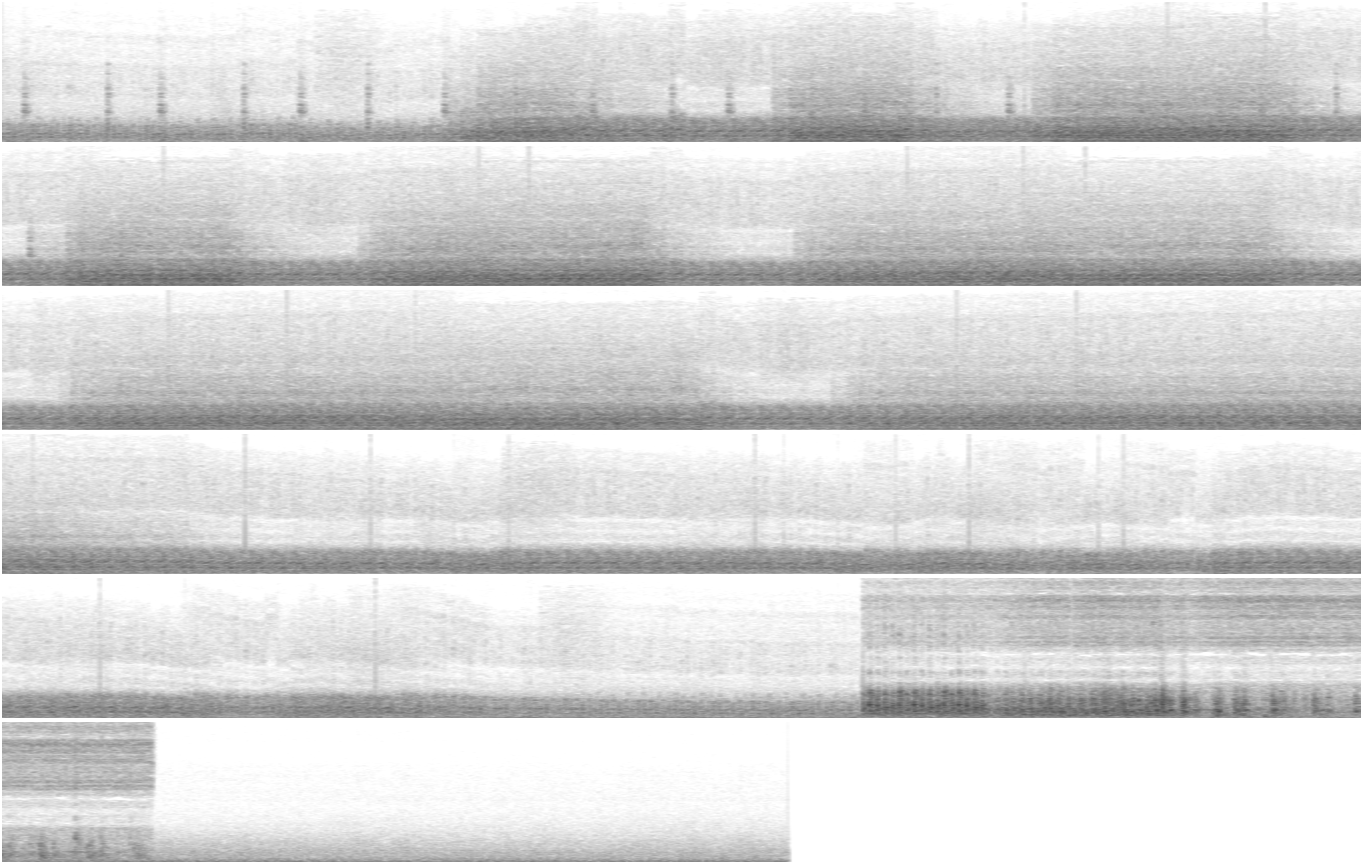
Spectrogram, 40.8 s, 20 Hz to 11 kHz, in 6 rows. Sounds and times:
Medium engine (mid frequency): 0.0s - 34.8s
Whir: 0.0s - 34.8s.

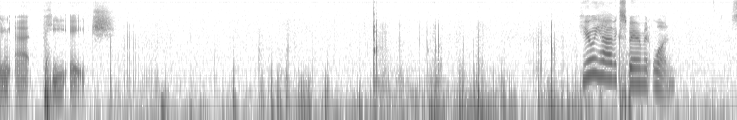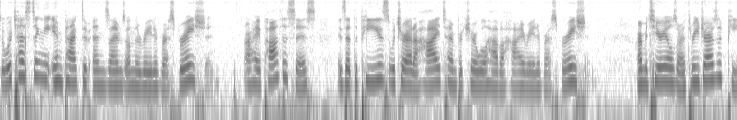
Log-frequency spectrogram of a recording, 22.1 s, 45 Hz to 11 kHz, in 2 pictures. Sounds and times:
Speech: 0.0s - 1.8s, 8.7s - 10.2s, 11.0s - 20.0s, 20.6s - 22.1s.

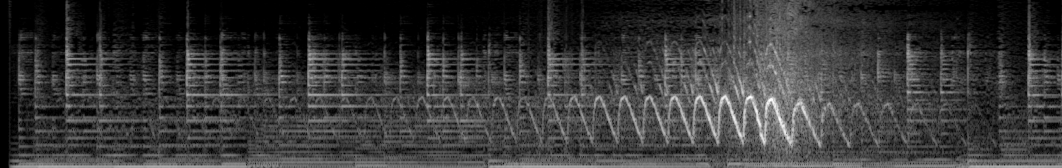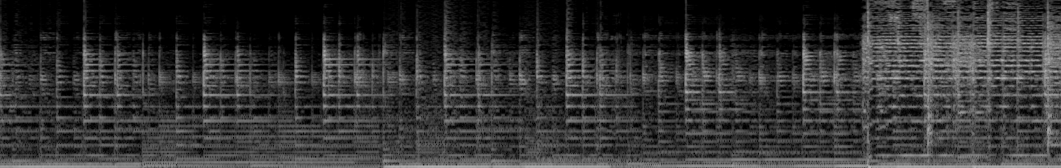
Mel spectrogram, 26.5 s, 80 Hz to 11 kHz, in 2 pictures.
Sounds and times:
Ambulance (siren): 6.0s - 12.0s.

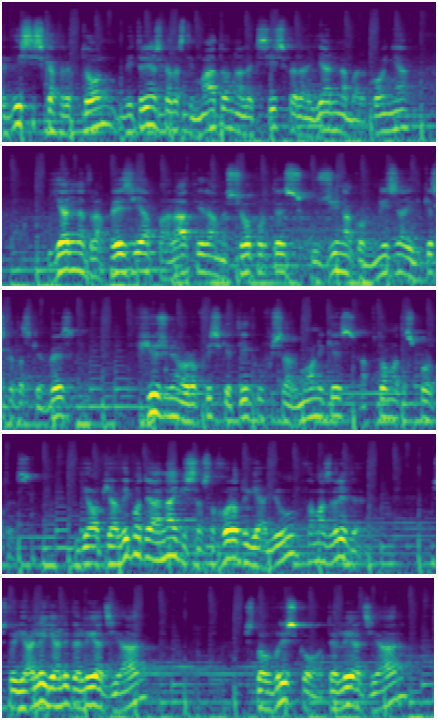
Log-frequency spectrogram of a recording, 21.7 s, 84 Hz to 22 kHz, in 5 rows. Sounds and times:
Speech: 0.0s - 4.1s, 4.8s - 9.4s, 10.0s - 16.7s, 17.3s - 18.8s, 19.8s - 21.4s
Music: 0.0s - 21.6s.

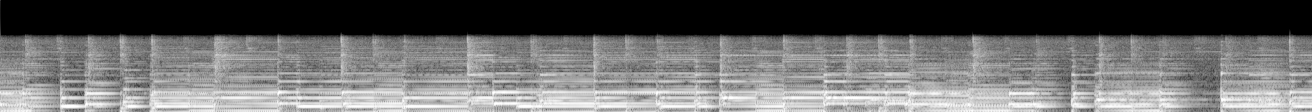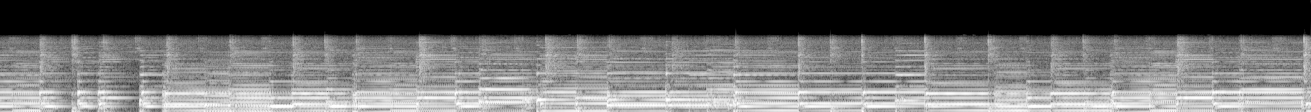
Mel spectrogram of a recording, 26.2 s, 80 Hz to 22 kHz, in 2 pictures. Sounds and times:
Music: 0.0s - 26.2s.

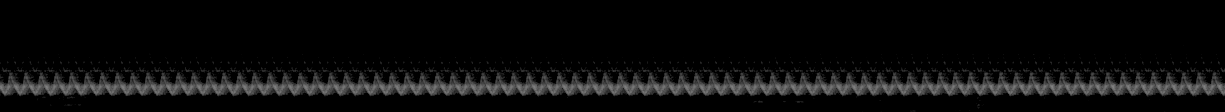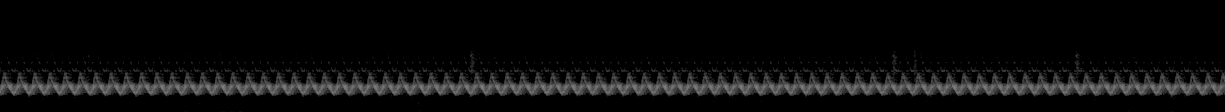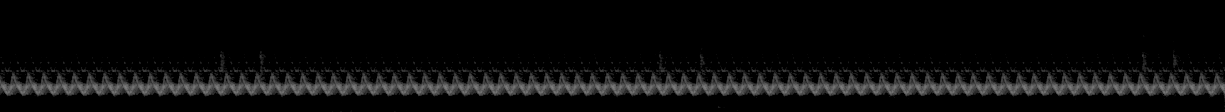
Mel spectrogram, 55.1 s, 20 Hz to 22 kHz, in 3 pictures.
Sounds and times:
Police car (siren): 0.0s - 55.1s.

